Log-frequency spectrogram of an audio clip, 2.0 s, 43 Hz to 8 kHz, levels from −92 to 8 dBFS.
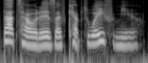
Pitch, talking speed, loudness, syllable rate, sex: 205 Hz, 270 wpm, -22 LUFS, 6.2 syllables/s, female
